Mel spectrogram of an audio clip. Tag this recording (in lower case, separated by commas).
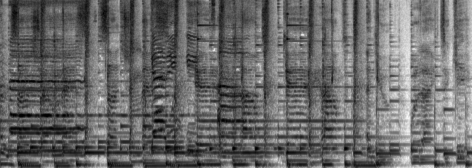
music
